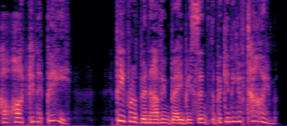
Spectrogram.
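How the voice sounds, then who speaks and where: A woman voices a tense, blunt young woman who issues urgent, clipped orders while trying to stay calm. Her medium-pitched, animated delivery sits a bit above her natural voice yet stays close to an everyday one, at normal speed. The studio recording is clean, with no echo.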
